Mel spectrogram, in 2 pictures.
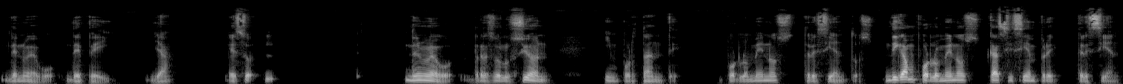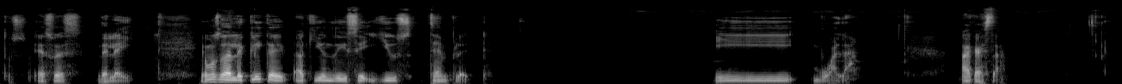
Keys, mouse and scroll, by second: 16.6 click, 20.6-21.2 scroll down 2, 21.2 scroll up 2.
